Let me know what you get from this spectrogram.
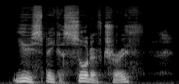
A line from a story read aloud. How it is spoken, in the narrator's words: Moonglum said in a quavering tone, astonished at his own bravery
